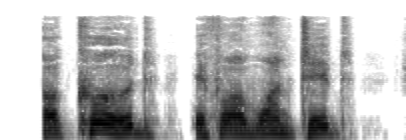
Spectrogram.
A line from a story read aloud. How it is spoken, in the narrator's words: she snapped at him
